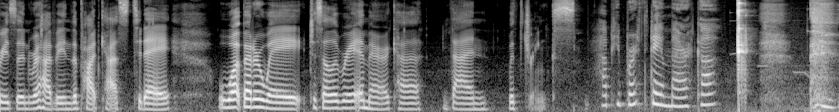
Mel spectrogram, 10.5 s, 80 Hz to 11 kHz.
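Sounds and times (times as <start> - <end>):
speech: 0.0 - 10.4
two cocktail glasses clinking in a toast: 9.1 - 10.4.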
